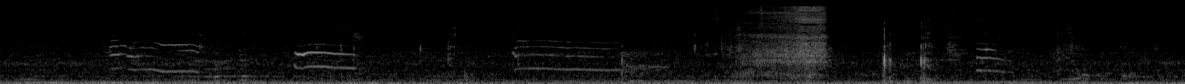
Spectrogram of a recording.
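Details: Cat fed by a remote-controlled car, giving a series of clear, drawn-out meows, each slightly falling, repeated every second or two, with a sharp rustling burst near eight seconds and low background hum.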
